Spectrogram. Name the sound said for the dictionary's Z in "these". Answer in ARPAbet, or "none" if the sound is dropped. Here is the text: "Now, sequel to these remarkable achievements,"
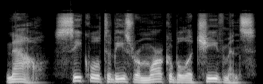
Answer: Z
